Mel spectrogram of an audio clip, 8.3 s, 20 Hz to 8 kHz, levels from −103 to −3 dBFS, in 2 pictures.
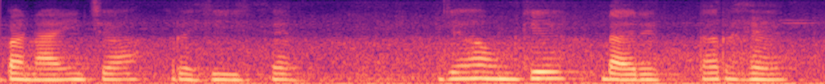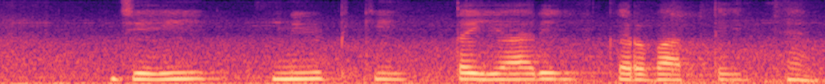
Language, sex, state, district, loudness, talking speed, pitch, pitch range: Hindi, female, Chhattisgarh, Raipur, -18 LUFS, 95 wpm, 205 Hz, 195-215 Hz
